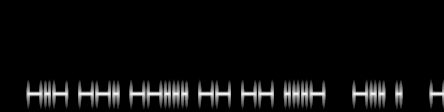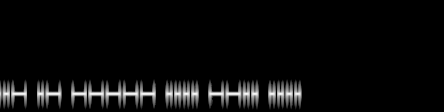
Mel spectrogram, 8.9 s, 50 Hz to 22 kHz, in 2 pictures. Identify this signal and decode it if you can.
Morse code, heard as a keyed tone, about 28 wpm, 700 Hz. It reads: KG7MMV DE KA0HZH
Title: USA Callsign DE Callsign 28wpm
